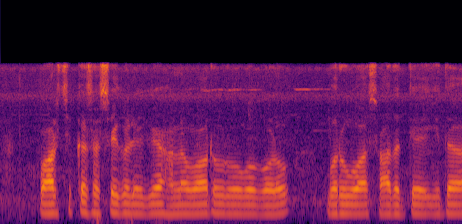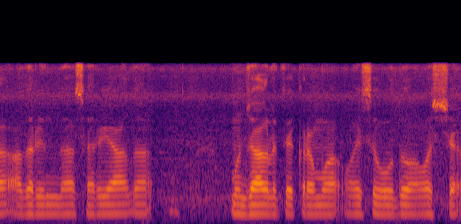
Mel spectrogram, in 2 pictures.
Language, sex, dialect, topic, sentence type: Kannada, male, Dharwad Kannada, agriculture, statement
